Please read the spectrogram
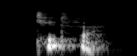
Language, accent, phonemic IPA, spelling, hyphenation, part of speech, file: English, Southern England, /ˈtɪtfə/, titfer, tit‧fer, noun, LL-Q1860 (eng)-titfer.wav
- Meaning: A hat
